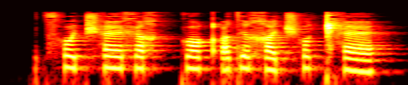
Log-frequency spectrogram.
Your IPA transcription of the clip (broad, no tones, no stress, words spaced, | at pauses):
t͡sʰɔt͡ʃʰæ xæχkːɔ qʼɨtiχa t͡ʃʰɔǁʰæ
